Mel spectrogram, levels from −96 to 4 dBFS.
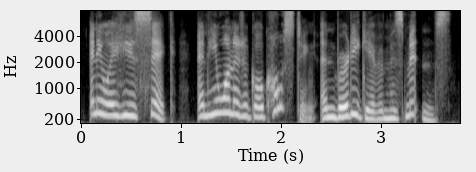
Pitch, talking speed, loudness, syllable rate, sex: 270 Hz, 255 wpm, -17 LUFS, 6.6 syllables/s, female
